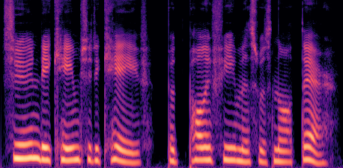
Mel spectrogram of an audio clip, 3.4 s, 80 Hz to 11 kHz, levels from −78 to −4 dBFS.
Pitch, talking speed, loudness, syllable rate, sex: 225 Hz, 190 wpm, -18 LUFS, 4.7 syllables/s, female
